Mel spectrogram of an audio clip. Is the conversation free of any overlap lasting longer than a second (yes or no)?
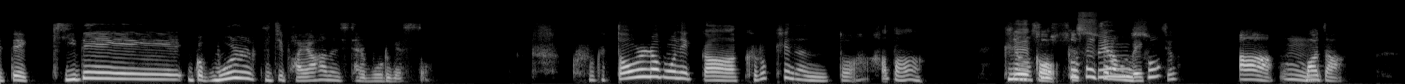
no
